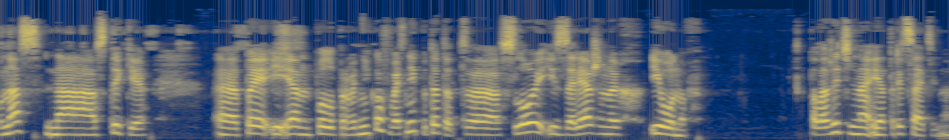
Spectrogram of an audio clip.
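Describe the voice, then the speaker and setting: The voice moves at a fairly slow pace with ordinary pitch variation. Its tone is bright and sharp. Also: woman. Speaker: podcast co-host. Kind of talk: science explainer.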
